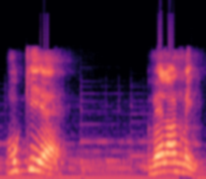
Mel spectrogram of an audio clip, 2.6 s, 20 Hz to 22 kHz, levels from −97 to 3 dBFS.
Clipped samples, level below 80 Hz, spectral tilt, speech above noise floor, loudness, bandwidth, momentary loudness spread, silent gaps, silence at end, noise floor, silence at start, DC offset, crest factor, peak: under 0.1%; -40 dBFS; -4 dB/octave; 23 dB; -12 LUFS; 11.5 kHz; 16 LU; none; 0.05 s; -35 dBFS; 0.05 s; under 0.1%; 14 dB; 0 dBFS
